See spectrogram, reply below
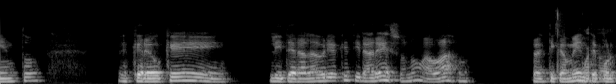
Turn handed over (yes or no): no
